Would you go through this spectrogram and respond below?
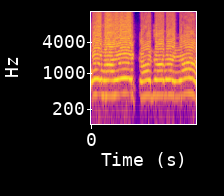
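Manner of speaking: very loud, shrill, high, drawn-out shout. Showing strength in the throat, speaker demonstrates a shouted dialogue line. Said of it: "dialogue बोलना है यहाँ से चिल्ला के".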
